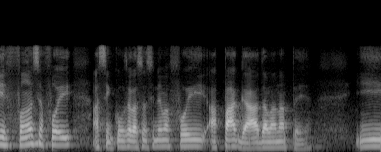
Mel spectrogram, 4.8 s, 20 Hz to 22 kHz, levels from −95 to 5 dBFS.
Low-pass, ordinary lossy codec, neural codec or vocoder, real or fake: 7.2 kHz; none; codec, 16 kHz in and 24 kHz out, 1 kbps, XY-Tokenizer; fake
